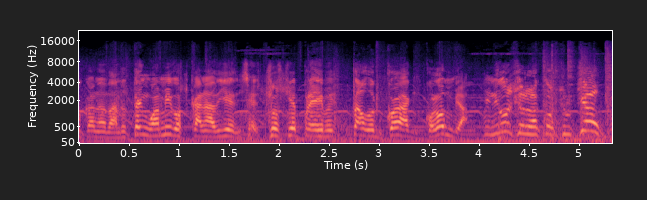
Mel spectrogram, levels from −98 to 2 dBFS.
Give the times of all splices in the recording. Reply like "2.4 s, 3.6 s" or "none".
4.0 s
